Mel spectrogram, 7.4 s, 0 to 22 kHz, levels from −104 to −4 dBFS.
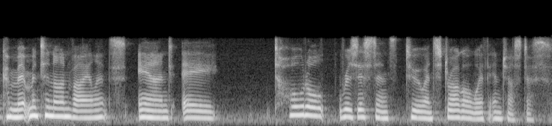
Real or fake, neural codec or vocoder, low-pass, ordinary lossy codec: real; none; 7.2 kHz; Opus, 64 kbps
